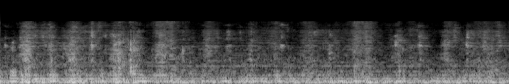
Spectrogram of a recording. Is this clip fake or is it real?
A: fake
